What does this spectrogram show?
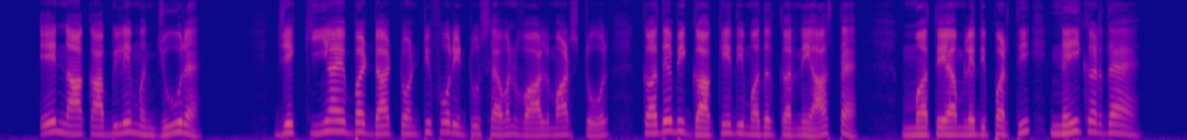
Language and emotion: Dogri, disgusted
